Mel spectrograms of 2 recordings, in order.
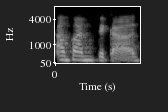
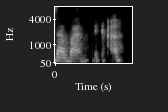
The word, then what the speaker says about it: Avanthika: It's Avanthika. The second part of the name, you got it right. It's just the first name is Avanthika.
